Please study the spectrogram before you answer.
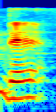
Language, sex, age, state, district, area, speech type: Dogri, male, 30-45, Jammu and Kashmir, Reasi, rural, spontaneous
